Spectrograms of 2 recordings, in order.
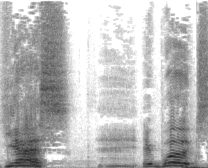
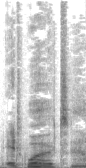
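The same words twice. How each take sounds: First: High, loud triumphant cry; excited shout. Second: Said in the usual way. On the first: Real, not acted. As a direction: yell out the sudden win. Surprise win in a game.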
